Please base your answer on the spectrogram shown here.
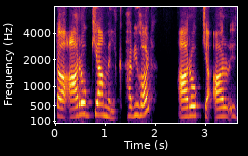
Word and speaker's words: Arokya: Arokya. It's actually Arokya, but they pronounce it as Arogya.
